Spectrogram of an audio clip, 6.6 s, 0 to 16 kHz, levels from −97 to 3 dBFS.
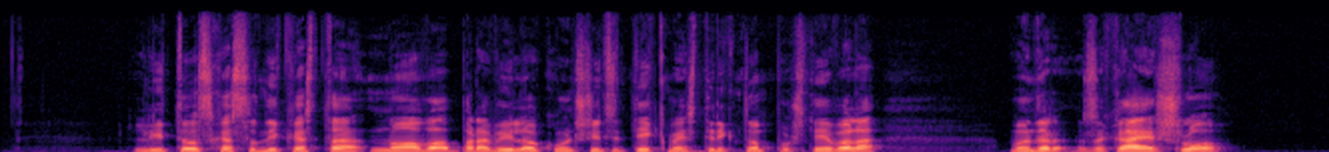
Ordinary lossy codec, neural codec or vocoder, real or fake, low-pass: AAC, 96 kbps; none; real; 14.4 kHz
